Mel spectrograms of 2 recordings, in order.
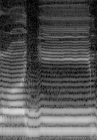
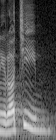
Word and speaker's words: rajim: Tuh, bukan irojim. Masih banyak Pak pengucapan irojim. Masih banyak. Salah enggak? Enggak salah sih. Tapi kurang fasih gitu, kurang tepat. Enggak salah itu, ya. Tidak meleset jauh gitu. Hanya kurang tepat gitu.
